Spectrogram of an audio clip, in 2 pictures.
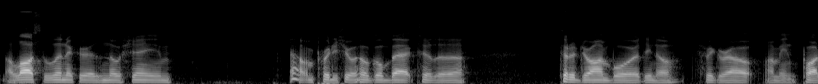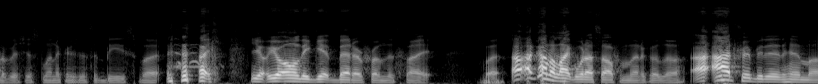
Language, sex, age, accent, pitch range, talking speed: English, male, 20-39, American, 95-110 Hz, 220 wpm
